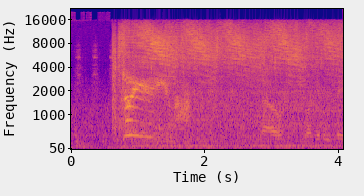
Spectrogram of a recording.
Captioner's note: electricity crackling; groaning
